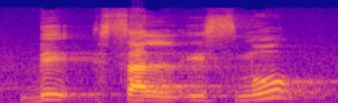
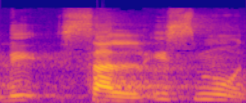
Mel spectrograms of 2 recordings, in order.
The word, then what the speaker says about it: بئس الاسم: Jadi cara bacanya adalah bi'sal ismu dibaca bi'salis. Jadi tidak pakai alif lam. Ya, sekali lagi untuk naql adalah cara bacanya adalah bukan bi'sal ismu tapi bi'salismu.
